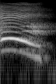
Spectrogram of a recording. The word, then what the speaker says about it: eight: G-H. G and H are silent. G and H are Silent. eight. Eight. Eight.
